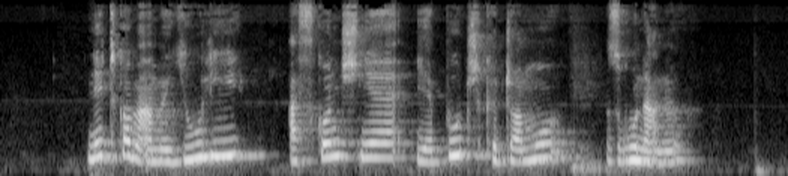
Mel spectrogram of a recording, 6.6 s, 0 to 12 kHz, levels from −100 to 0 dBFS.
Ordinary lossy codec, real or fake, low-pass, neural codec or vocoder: Opus, 32 kbps; real; 10.8 kHz; none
